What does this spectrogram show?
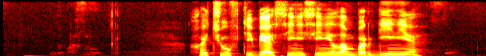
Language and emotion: Russian, neutral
